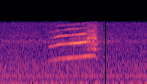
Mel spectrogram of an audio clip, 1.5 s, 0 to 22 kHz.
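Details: A single high, strained whistle rising in pitch, lasting about half a second, from a vigilant female bald eagle calling at her Tennessee nest on a livecam, 14 April 2023, with a soft hum underneath.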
